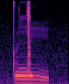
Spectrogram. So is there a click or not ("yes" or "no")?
yes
